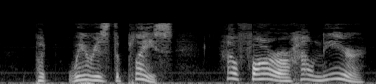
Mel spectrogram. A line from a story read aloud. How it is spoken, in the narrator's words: asked Cake anxiously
